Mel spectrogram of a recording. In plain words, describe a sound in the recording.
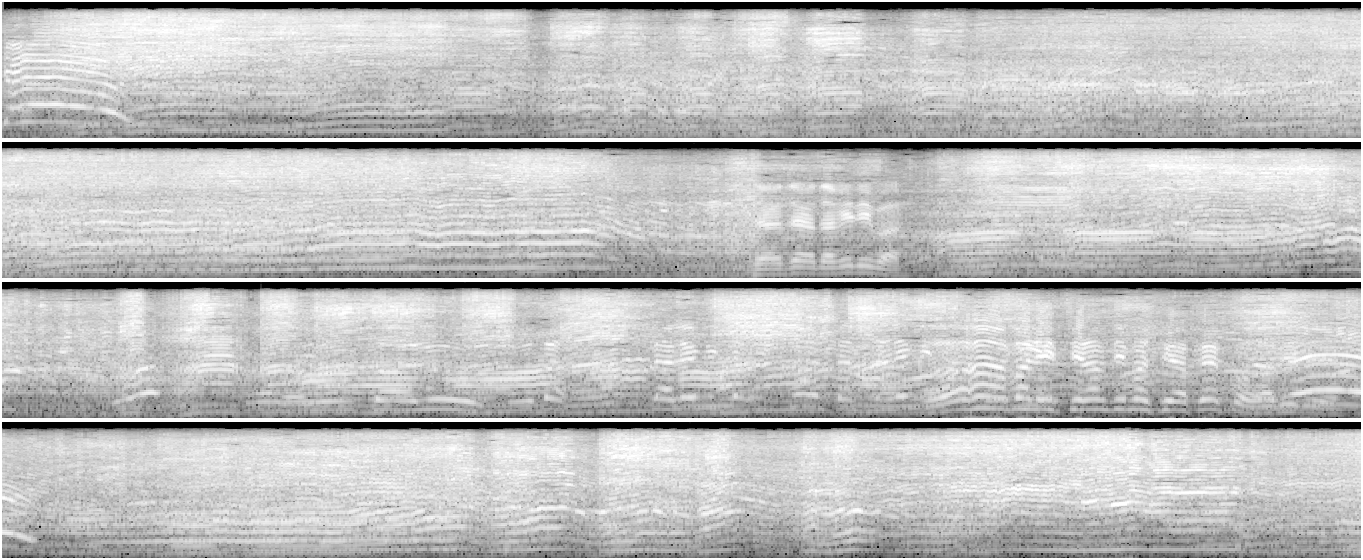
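Small model car motors whine at high pitch, rising and falling as the cars race.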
